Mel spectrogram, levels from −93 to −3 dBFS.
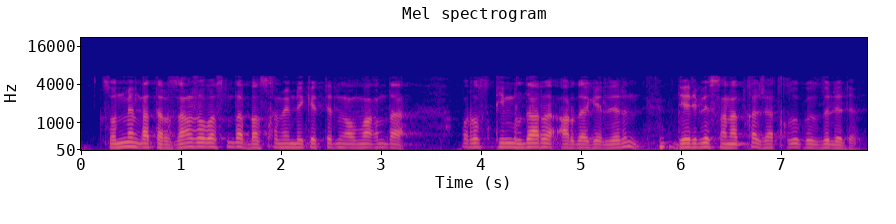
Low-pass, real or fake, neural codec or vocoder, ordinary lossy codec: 5.4 kHz; fake; codec, 16 kHz, 4 kbps, FreqCodec, larger model; none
